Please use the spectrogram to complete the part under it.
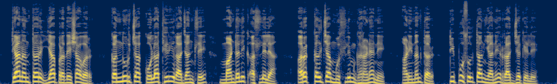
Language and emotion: Marathi, neutral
